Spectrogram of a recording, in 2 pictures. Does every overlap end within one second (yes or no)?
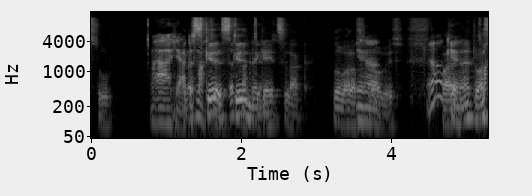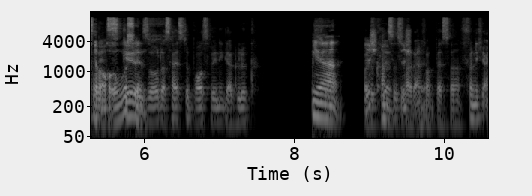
no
